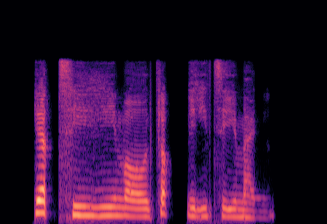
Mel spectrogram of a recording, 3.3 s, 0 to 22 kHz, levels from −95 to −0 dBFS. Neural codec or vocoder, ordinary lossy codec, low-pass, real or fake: codec, 16 kHz, 0.5 kbps, X-Codec, HuBERT features, trained on general audio; MP3, 96 kbps; 7.2 kHz; fake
